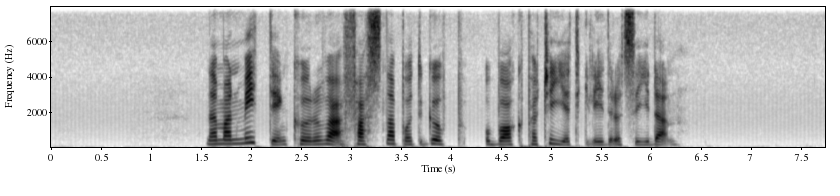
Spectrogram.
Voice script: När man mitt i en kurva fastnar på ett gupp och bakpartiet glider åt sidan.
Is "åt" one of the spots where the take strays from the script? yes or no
no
